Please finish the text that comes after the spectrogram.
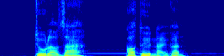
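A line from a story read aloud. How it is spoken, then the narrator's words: Loud raised call. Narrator (Vietnamese): một tên thuyền công cao giọng kêu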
